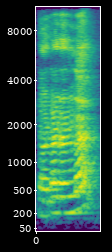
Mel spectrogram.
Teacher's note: ಮೂರ್ಧನ್ಯ ವರ್ಣಗಳು ನಾಲಿಗೆ ಮೇಲ್ಭಾಗದ ಅಂಗಳಿನ ಸಹಾಯದಿಂದ ಉಚ್ಚಾರ ಮಾಡ್ತಾವಂತ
